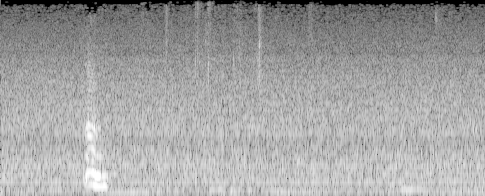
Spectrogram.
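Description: A young woman chews and eats food close to a microphone.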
